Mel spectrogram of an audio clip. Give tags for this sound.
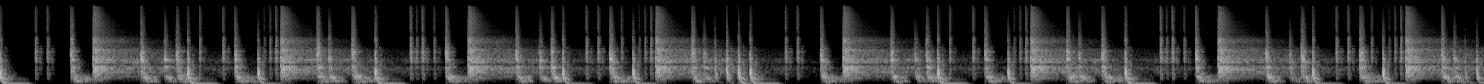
Drum-Loop Reverb Hi-Hat Rim-Shot Rhythm Drum Wide Bitcrushed Trap Hip-Hop Bass Hat Hi-Hats Full-Drum-Loop Shot Distortion Full Clap Distorted Drums Snare Hi Bitcrush Drum-Kit Rim Kick Room-Drum-Kit Spread Stereo Loop

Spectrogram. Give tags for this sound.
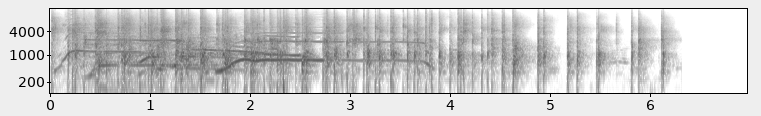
clapping-yelling yell yelling

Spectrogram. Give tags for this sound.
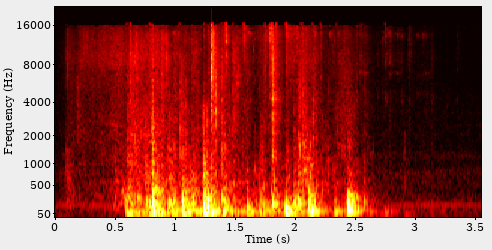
fall foley painful recording shoes stairs

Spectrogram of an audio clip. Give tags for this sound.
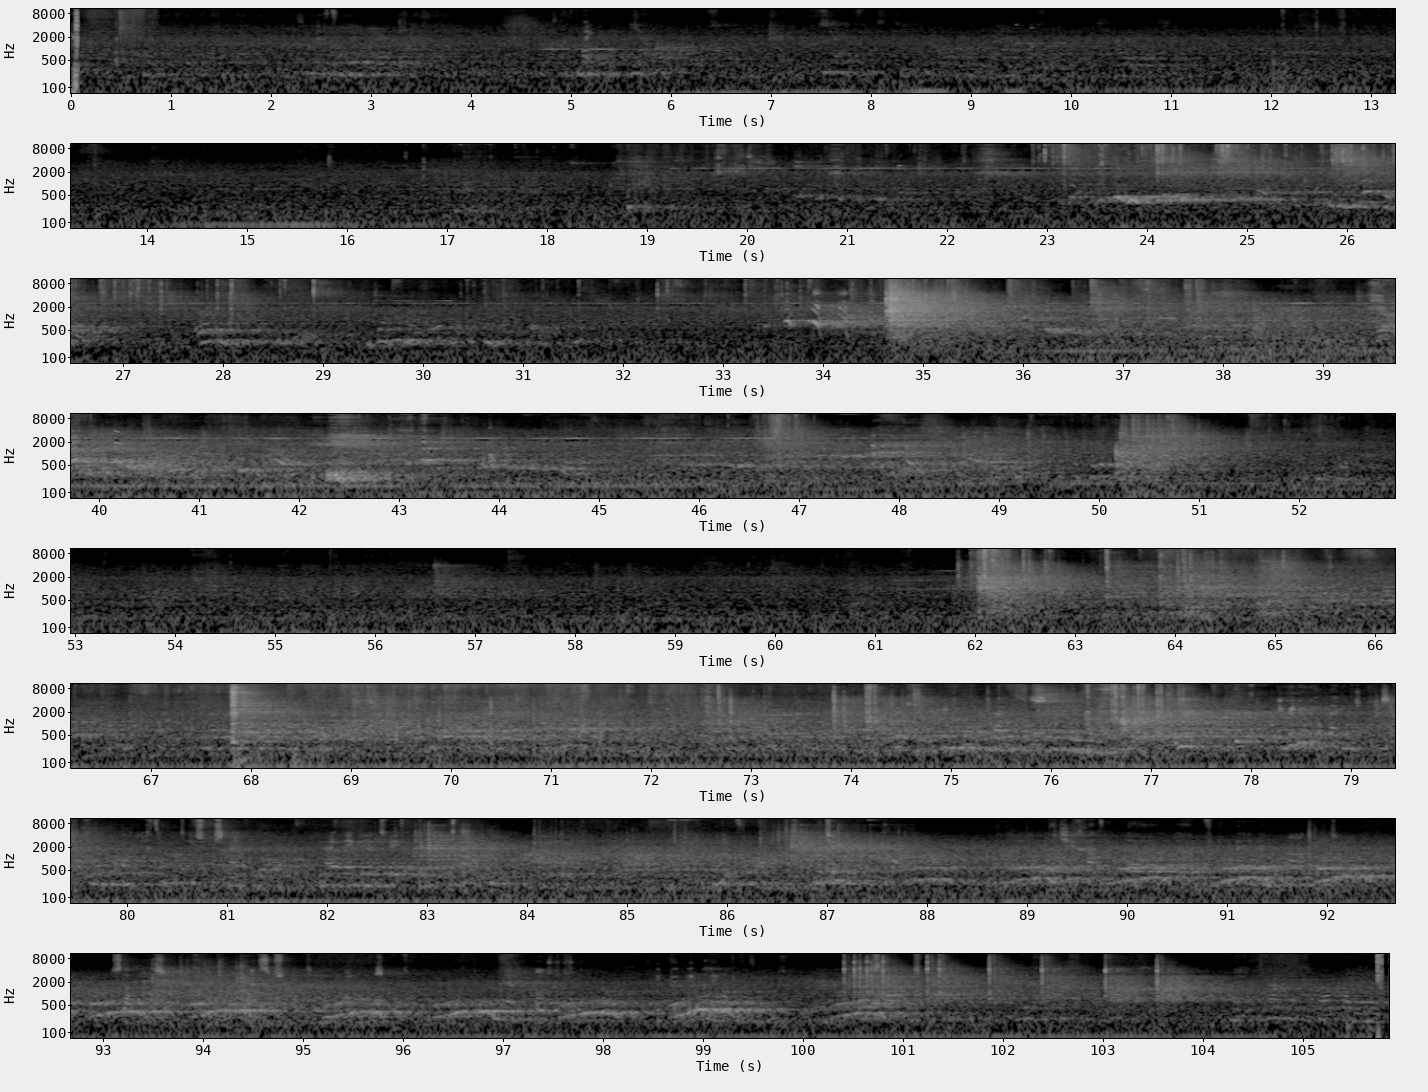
squeeking general-noise background atmosphere ambiance squeek pigeon door soundscape doors people hall cathedral ambience echo field-recording background-sound talking creepy laughing Fieldrecording ambient

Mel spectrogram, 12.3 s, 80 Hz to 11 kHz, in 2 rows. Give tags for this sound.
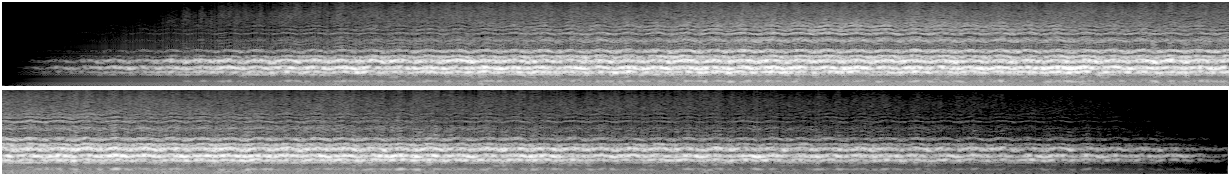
170 bass BPM C dnb drum key loop synth

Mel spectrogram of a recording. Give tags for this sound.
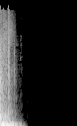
droid footsteps mech robot scifi

